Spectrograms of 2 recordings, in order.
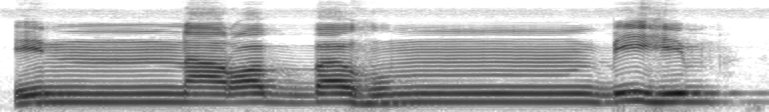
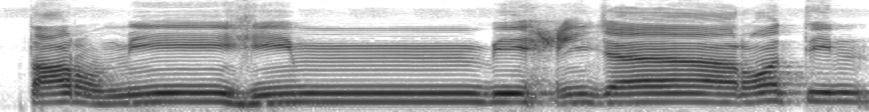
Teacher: میم ساکن کے بعد با آیا، اس لیے اخفا ہوگا، اخفاء شفوی کہہ دے اس کو۔ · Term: اخفائے شفوی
